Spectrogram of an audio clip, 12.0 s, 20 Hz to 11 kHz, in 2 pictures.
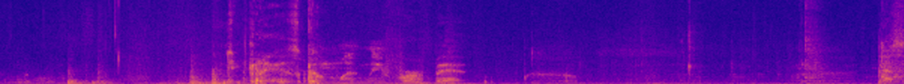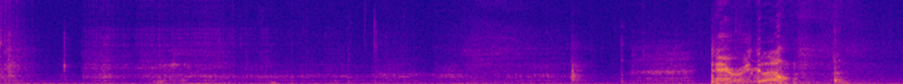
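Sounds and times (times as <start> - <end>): low rustling: 0.0 - 12.0.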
